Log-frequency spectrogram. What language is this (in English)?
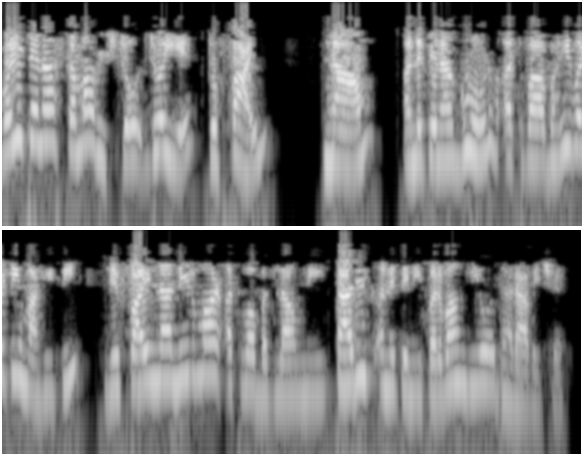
Gujarati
